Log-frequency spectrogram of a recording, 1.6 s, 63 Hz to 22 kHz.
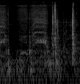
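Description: Epson WF3720 inkjet printer with its ink cartridge carriage shuttling back and forth, a faint whirring motor hum with a couple of sharp mechanical clicks near the end, close and quiet.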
